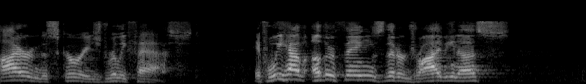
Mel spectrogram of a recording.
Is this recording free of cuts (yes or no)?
yes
